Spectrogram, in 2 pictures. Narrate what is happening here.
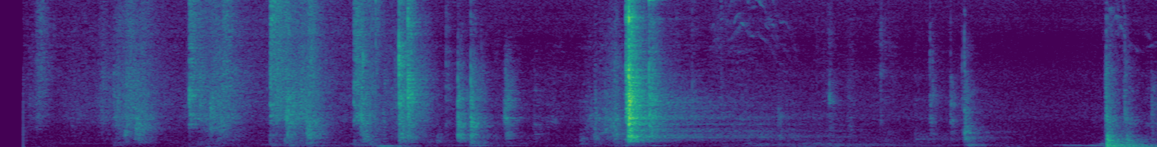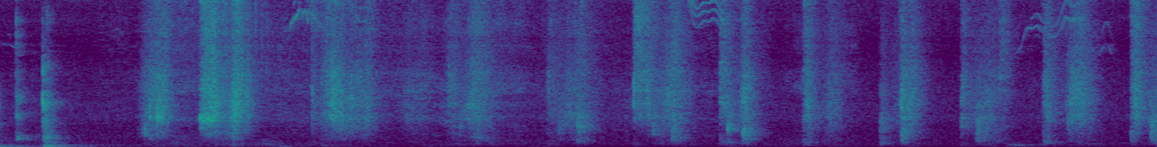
I begin by walking down the hallway, with the sound of my footsteps echoing. I reach the door and pull it open, stepping into the living room. I then turn around and close the door firmly behind me and i continue walking.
